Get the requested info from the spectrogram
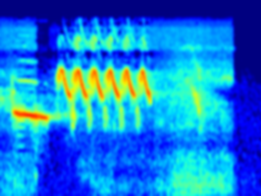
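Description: Eastern Towhee song: a clear, slightly falling whistled note, then a quick ringing trill of about six notes, the classic "drink-your-tea" pattern, followed by faint rustling.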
